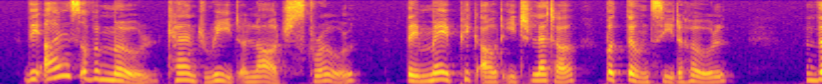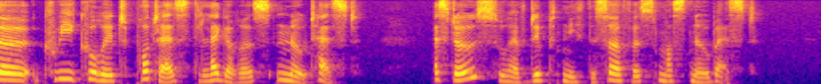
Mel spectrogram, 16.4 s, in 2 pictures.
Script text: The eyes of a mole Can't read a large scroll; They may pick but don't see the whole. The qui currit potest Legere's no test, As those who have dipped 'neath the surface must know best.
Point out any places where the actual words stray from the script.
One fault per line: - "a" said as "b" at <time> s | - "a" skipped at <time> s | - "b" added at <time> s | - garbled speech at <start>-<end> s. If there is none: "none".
- "out each letter" added at 4.8 s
